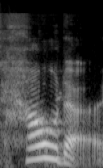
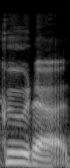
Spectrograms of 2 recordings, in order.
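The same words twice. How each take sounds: First: Gouda is said with the Dutch pronunciation. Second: Gouda is said with the English pronunciation. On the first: The speaker calls it right. "it's Gouda" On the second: The speaker calls it wrong. "It's not Gouda"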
